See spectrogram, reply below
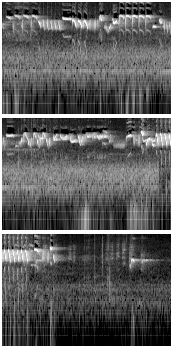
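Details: In a small mountain spot, a very territorial Eurasian wren pours out a loud, high, rapid song of trills and chattering rattles for about eight seconds over a steady low rushing background.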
